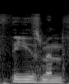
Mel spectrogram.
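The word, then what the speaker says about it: Theismann: Well, that's like the old Thiesman. – Right. – Because he wanted to rhyme with Heisman or whatever.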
